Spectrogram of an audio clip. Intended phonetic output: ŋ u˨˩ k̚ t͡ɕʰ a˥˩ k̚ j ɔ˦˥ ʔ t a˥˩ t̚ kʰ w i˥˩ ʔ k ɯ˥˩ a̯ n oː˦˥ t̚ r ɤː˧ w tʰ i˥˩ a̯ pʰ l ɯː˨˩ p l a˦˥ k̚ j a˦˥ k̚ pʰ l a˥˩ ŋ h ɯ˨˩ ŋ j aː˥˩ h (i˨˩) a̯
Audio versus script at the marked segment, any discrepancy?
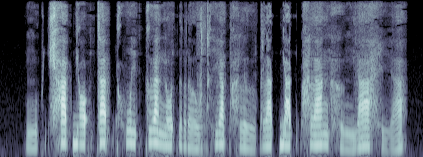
yes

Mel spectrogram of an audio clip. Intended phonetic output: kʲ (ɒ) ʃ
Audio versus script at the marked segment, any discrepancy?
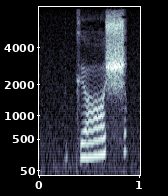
no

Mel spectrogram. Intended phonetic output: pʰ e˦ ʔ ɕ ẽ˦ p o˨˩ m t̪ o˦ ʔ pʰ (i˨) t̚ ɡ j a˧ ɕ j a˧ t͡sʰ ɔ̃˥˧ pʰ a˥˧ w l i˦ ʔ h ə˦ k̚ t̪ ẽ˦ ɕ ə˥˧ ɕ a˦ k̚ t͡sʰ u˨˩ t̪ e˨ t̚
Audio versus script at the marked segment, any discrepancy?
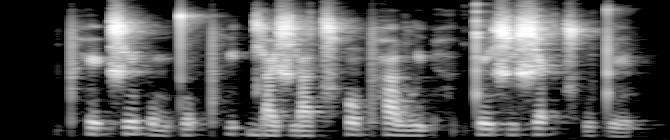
yes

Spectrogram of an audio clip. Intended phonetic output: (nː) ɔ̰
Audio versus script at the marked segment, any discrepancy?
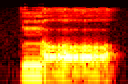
yes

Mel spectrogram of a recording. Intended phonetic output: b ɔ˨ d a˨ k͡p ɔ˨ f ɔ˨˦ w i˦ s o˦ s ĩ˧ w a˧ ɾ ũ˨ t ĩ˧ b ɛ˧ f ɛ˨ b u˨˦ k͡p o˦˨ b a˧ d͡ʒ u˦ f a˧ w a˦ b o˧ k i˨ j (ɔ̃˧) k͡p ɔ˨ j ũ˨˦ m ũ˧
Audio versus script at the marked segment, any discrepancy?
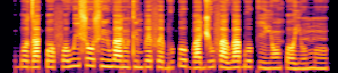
no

